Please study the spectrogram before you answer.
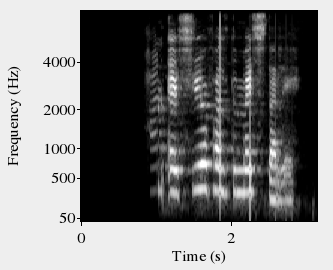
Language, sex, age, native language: Icelandic, female, 40-49, Icelandic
